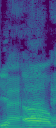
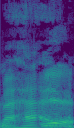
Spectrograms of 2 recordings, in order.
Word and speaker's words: Manhattan: Oh, cuz I didn't hear any T's at all when you pronounce the second. It was Manhattan. We call it the city. Manhattan. Got it. Manhattan.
